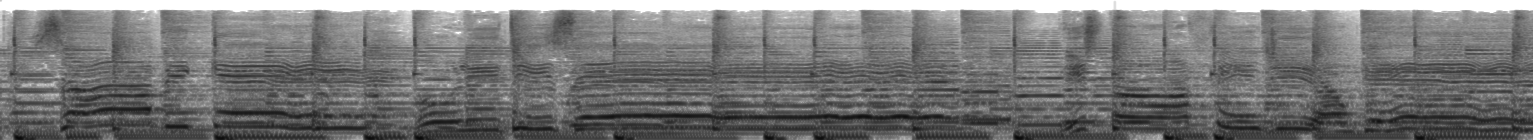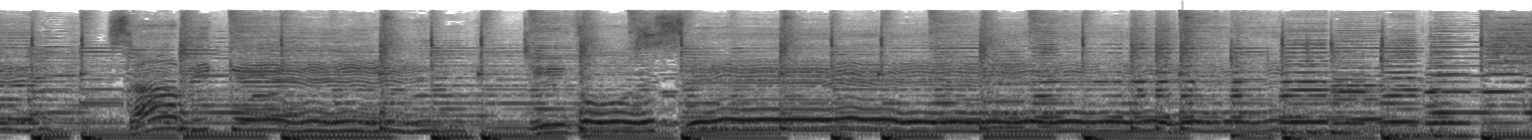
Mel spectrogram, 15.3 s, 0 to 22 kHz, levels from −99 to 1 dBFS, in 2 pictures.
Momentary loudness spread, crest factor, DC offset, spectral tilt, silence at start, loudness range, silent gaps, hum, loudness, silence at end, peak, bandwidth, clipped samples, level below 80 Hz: 3 LU; 10 dB; under 0.1%; -4.5 dB/octave; 0 s; 1 LU; none; none; -11 LUFS; 0 s; 0 dBFS; 16.5 kHz; under 0.1%; -18 dBFS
